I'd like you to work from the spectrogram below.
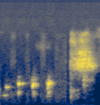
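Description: A chicken gives several short, quiet clucks in quick succession close by, followed by a soft breathy rustle.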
